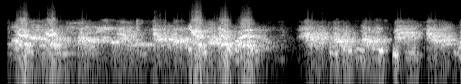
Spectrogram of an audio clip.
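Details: Pet dog vocalizing because it wants its food: a loud, dense run of rapid, harsh barks and yelps in quick bursts, pausing briefly near the middle before resuming.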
